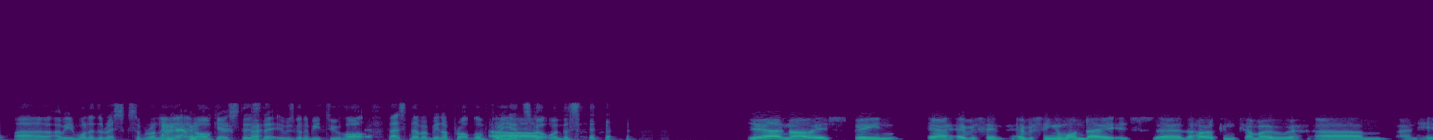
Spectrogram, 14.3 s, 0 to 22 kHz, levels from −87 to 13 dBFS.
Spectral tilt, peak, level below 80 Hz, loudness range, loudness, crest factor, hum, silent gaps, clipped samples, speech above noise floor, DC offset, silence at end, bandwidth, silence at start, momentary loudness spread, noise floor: -7.5 dB/octave; -22 dBFS; -74 dBFS; 4 LU; -38 LUFS; 16 dB; none; none; under 0.1%; 52 dB; under 0.1%; 0 s; 6.2 kHz; 0 s; 12 LU; -90 dBFS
